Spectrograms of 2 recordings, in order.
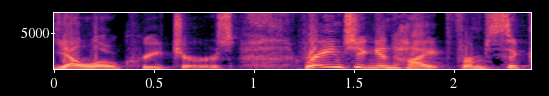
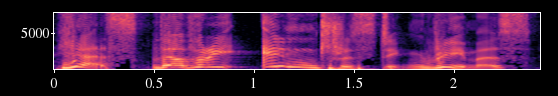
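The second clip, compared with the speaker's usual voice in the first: reproachful; 7 semitones higher than usual. A narrator's reading. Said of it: "informed her reproachfully".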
